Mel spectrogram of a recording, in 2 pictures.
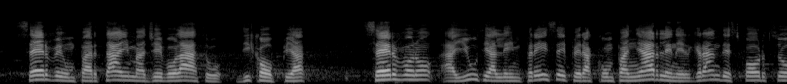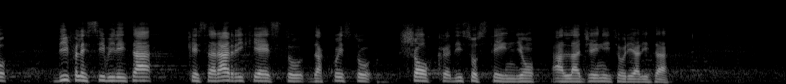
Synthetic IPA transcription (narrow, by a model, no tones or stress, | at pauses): sɛrveumpart̪ajmad͡ʒevolaːt̪od̪ikɔpːja | sɛrvonoajuːt̪ialːeimpɾeːzepeɾakːompaɲːarlenelɡɾand̪esfɔrt̪so | d̪iflesːibilit̪a | k̟ːesːaɾarːik̟jɛst̪od̪akːwest̪oʃɔkːd̪isost̪eɲːoalːad͡ʒenit̪oɾjalit̪a̰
